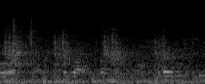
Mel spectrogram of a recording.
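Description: Horse loping on arena dirt, its hoofbeats falling about twice a second, with a voice talking faintly over them.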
